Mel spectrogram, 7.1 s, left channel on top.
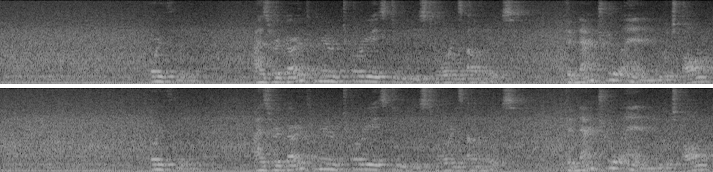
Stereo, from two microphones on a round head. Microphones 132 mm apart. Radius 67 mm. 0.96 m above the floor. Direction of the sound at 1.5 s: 5° left (ahead or behind).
